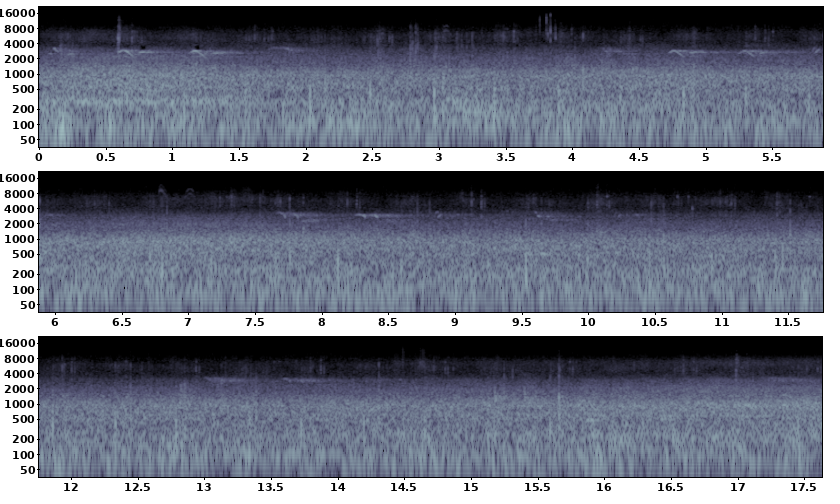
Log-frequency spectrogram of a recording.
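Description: Footsteps tap on a paved sidewalk.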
